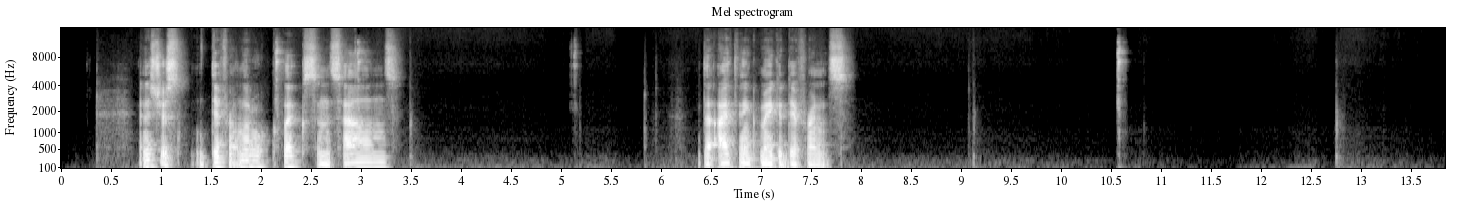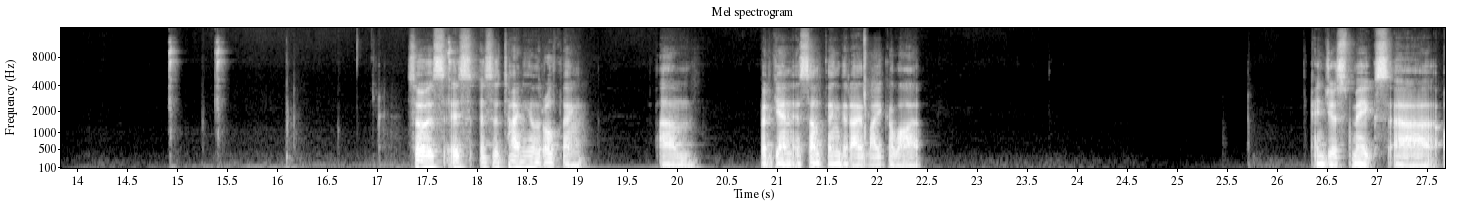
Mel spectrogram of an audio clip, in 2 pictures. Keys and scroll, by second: 5.1 2.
